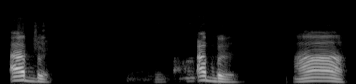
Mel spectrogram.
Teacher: Jadi ingat balik saya cakap pasal melantun tu. Jadi bila bibir ni bertemu, dia akan melantun.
